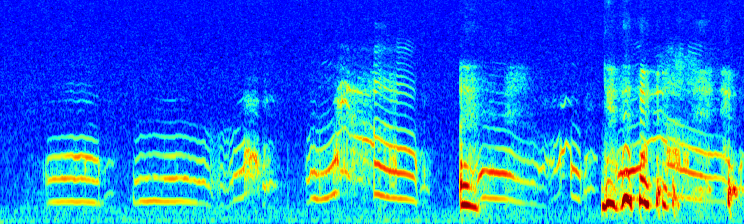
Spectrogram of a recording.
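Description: A baby boy cries in several wailing bursts, starting with short, even whimpers and growing louder and more strained toward the end.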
